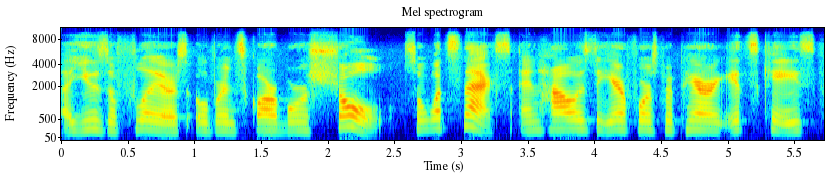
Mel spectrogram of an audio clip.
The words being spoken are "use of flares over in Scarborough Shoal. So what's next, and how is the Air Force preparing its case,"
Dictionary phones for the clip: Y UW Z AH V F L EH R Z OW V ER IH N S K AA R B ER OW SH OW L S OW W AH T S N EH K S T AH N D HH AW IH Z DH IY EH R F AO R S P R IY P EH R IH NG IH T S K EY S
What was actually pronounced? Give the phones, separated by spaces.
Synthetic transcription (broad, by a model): Y UW Z AH V F L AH R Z OW V ER IH N S K AA R B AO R SH OW L S OW W AH T S N EH K S T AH N HH AW IH Z DH IY EH R F AO R S P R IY P EH R IH NG IH T S K EY S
